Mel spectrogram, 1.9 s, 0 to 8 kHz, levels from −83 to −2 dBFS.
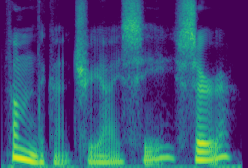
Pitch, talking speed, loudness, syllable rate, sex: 140 Hz, 195 wpm, -18 LUFS, 4.0 syllables/s, male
